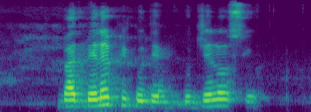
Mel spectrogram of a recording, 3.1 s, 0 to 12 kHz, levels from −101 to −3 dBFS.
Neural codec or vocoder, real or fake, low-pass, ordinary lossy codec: autoencoder, 48 kHz, 128 numbers a frame, DAC-VAE, trained on Japanese speech; fake; 10.8 kHz; Opus, 32 kbps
